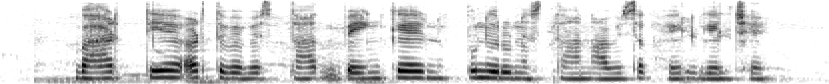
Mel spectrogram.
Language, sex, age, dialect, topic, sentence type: Magahi, female, 18-24, Northeastern/Surjapuri, banking, statement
